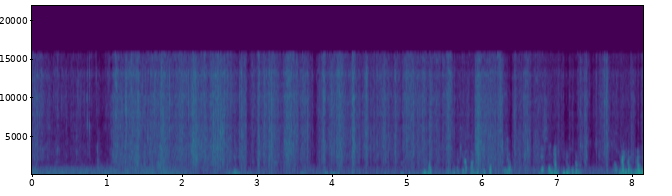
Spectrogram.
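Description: Dry, dead plant stalks rustling and crackling as they are pulled out of a garden bed and gathered up by hand.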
